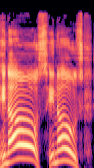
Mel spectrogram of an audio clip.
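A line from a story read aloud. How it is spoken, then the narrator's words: Excited crowd shouting. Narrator (German): schrie die aufgeregte Menge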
